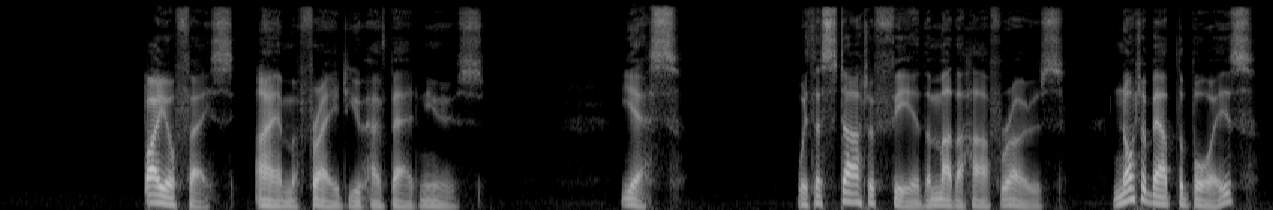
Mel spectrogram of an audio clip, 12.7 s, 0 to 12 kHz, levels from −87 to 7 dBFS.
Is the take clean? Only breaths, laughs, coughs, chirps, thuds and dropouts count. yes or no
yes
